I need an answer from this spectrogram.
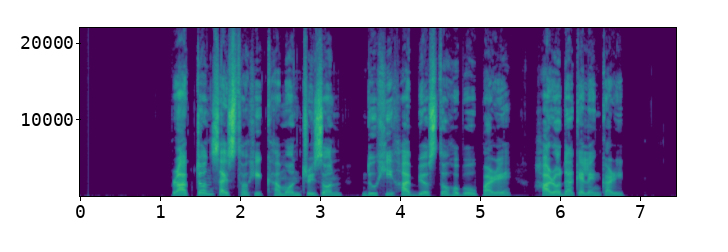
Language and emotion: Assamese, neutral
